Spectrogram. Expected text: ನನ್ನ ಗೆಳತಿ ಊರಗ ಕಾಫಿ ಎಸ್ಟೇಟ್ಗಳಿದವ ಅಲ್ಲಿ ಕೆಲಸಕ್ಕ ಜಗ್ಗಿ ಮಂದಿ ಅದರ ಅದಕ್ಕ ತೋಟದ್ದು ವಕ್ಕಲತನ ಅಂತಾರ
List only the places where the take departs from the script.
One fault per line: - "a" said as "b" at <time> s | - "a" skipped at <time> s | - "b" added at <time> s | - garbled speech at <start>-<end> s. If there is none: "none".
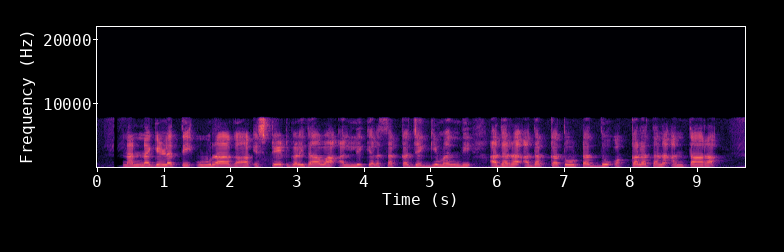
- "ಕಾಫಿ" skipped at 2.1 s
